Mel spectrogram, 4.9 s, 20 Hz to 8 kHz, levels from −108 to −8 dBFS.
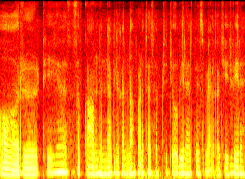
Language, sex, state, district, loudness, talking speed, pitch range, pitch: Hindi, male, Chhattisgarh, Jashpur, -21 LUFS, 295 wpm, 110-135 Hz, 120 Hz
